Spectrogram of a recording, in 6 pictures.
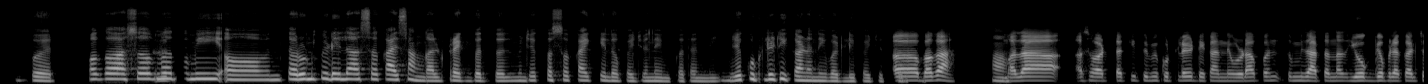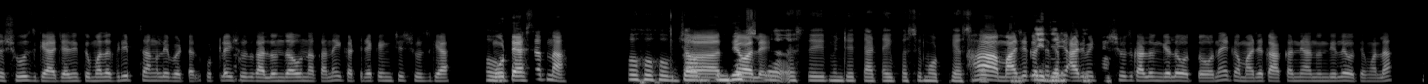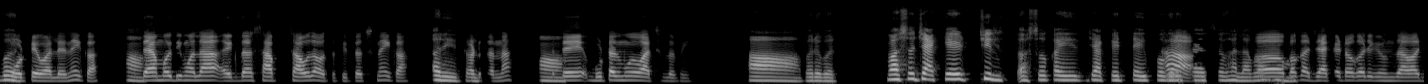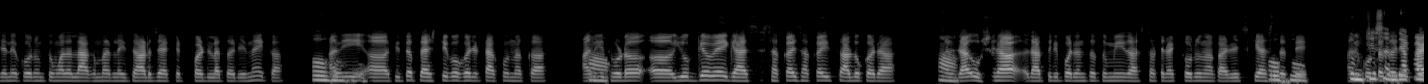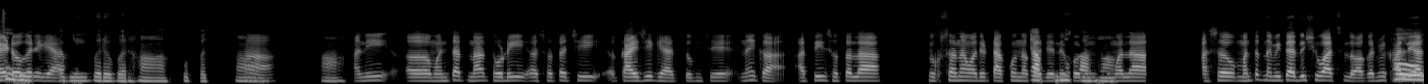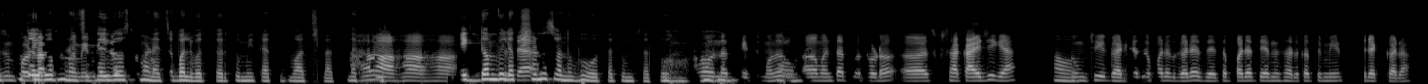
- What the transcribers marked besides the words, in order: in English: "ट्रेकबद्दल"; other noise; other background noise; unintelligible speech; in English: "ट्रेकिंगचे शूज"; tapping; in English: "लेदरचे"; in English: "ट्रॅक"; in English: "रिस्की"; laughing while speaking: "तो, हो"; in English: "ट्रॅक"
- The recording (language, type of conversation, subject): Marathi, podcast, निसर्गात एकट्याने ट्रेक केल्याचा तुमचा अनुभव कसा होता?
